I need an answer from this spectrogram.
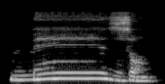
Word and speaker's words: maison: Si on trouve une la lettre S entre deux voy maison. Maison. Pourquoi on prononce le S comme le Z ?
